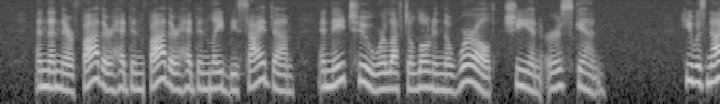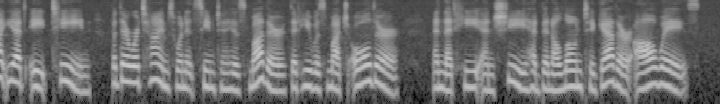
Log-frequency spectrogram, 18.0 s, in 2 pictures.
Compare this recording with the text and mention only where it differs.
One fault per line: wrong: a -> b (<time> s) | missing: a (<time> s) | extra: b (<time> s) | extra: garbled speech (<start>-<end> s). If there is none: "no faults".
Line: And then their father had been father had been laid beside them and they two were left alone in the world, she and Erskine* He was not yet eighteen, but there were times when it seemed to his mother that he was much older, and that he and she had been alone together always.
no faults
